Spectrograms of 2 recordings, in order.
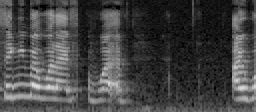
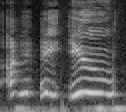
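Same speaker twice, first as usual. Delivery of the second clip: mock hatred; 7 semitones higher, 6 dB louder, slower than usual. Teasing game character.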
